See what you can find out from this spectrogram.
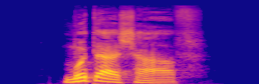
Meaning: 1. a ewe (female sheep) that has a lamb 2. a ewe in general
- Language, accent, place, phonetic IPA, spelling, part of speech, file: German, Germany, Berlin, [ˈmʊtɐˌʃaːf], Mutterschaf, noun, De-Mutterschaf.ogg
